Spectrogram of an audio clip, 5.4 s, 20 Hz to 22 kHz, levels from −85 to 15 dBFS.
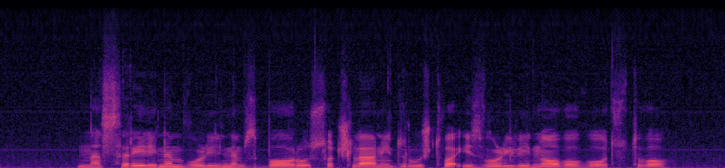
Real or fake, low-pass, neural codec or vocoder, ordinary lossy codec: fake; none; vocoder, 44.1 kHz, 128 mel bands every 512 samples, BigVGAN v2; none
